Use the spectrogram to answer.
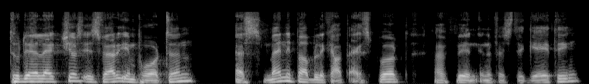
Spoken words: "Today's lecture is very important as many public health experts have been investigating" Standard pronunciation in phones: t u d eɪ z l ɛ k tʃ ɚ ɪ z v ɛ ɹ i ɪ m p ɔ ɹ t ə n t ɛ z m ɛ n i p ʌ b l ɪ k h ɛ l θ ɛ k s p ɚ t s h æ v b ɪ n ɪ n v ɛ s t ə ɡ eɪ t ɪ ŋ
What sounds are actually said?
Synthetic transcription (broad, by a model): t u d eɪ l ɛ k tʃ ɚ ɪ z v ɛ ɹ i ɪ m p ɔ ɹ t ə n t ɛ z m ɛ n i p ʌ b l ɪ k h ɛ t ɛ k s p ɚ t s h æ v b ɪ n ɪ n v ɛ s t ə ɡ eɪ t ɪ ŋ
